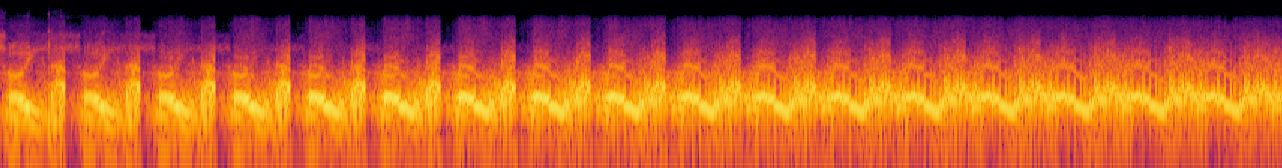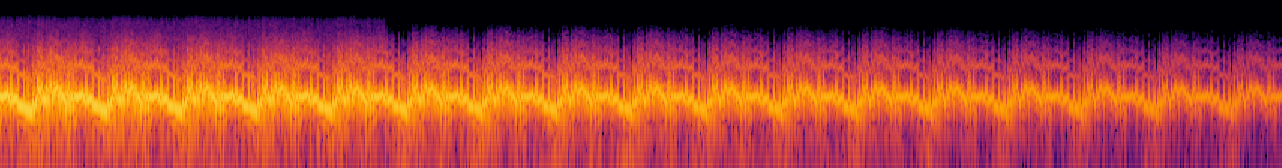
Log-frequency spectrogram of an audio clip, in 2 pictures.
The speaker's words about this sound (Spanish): Así que nada, como regalo por haber llegado hasta aquí, os dejo con esta... paranoia con mucho eco. Simplemente un adiós.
